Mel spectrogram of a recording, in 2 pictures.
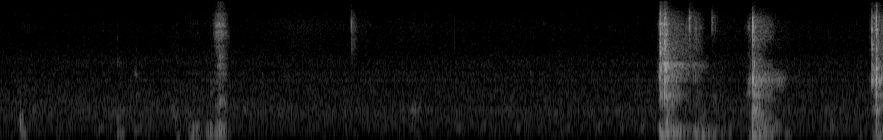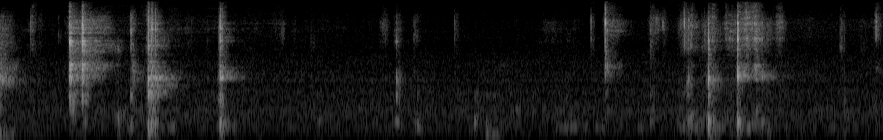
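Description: Plastic clicks and knocks of a Predalien action figure being handled and fitted onto its stand. The knocks come in scattered bunches: a single one about a second in, a flurry of them from about three to five and a half seconds, and more near the end.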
